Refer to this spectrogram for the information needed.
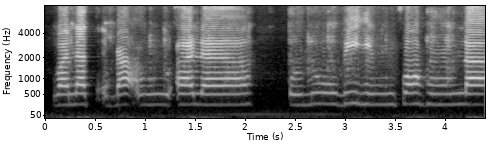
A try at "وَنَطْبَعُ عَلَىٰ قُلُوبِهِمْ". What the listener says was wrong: درمیان میں سکتہ نہ لیں، وَنَطْبَعُ عَلَىٰ قُلُوبِهِمْ، یعنی عَلَىٰ پھر قلوبہم اس کے بعد وہ کریں، اگر آپ تھوڑا سا سٹے لیں گے تو وہ کیا ہوگا، ایسی پوزیشن آ جائے گی جیسے سکتہ ہو رہا ہو، ٹھیک ہے؟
